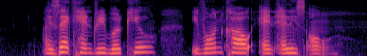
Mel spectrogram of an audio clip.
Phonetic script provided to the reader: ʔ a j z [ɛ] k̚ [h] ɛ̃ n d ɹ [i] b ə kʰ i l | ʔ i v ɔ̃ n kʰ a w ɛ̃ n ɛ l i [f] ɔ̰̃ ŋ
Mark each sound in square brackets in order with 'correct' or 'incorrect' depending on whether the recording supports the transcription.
correct, correct, correct, incorrect

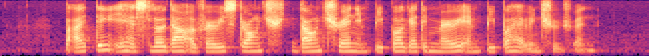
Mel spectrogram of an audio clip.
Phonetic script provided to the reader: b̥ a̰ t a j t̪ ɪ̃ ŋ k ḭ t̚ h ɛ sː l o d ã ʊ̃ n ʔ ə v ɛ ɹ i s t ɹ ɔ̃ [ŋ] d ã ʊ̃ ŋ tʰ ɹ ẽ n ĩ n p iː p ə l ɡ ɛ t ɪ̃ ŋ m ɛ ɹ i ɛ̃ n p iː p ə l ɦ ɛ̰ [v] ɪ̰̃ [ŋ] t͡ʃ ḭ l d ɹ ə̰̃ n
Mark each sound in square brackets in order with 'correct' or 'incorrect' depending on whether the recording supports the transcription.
correct, correct, correct

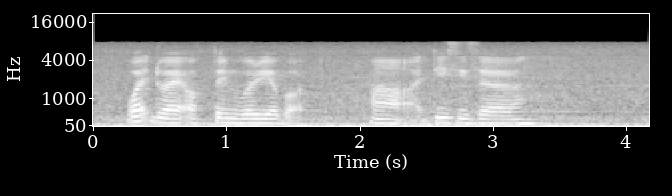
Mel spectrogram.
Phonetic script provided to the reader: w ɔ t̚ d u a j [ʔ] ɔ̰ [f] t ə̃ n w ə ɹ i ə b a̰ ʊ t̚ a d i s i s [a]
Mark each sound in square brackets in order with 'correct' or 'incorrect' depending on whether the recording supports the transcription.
correct, correct, incorrect

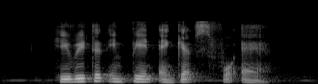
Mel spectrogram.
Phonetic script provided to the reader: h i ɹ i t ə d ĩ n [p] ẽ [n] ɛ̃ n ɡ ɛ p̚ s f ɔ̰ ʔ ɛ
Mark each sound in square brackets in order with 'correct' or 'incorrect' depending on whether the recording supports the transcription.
correct, correct

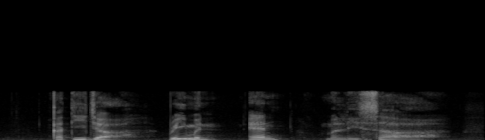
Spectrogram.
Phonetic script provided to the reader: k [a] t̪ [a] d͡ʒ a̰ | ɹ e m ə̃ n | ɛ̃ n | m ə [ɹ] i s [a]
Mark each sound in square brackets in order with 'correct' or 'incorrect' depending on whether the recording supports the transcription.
correct, incorrect, incorrect, correct

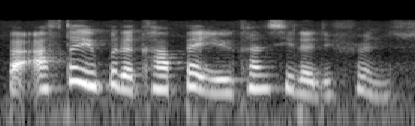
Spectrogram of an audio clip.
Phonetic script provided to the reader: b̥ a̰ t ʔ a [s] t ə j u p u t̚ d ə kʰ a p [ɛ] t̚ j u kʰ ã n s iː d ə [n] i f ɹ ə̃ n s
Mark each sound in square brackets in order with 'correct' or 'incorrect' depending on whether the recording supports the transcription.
incorrect, correct, incorrect

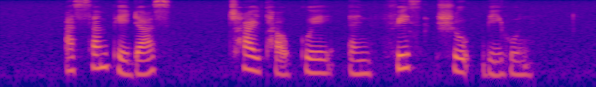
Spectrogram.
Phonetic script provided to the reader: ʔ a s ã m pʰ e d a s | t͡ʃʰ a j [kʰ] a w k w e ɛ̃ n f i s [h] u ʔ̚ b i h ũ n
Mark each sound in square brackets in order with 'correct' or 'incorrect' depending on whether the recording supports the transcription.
incorrect, incorrect

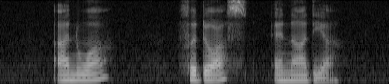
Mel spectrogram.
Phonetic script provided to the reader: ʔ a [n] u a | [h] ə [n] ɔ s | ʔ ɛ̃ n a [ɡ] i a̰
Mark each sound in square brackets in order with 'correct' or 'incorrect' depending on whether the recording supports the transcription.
correct, incorrect, incorrect, incorrect

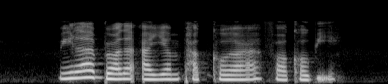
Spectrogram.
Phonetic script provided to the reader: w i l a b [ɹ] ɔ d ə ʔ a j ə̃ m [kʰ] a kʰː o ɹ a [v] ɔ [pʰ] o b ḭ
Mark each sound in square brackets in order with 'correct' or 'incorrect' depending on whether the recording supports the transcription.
correct, incorrect, incorrect, incorrect

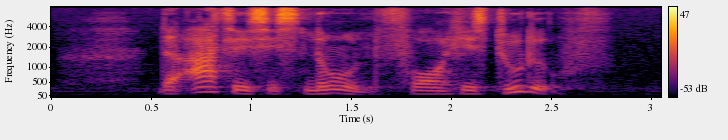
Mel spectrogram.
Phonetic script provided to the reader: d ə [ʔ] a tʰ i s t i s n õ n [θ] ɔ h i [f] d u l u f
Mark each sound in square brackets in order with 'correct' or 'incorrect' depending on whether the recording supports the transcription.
correct, incorrect, incorrect

